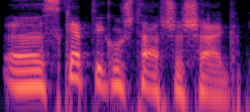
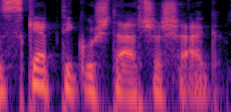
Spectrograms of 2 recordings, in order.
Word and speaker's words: Skeptikus Társaság: Or how would you pronounce it in Hungarian? – Hungarian Skeptic Society. Oh, Skeptikus Társaság. – Yeah, we don't call it Hungarian in Hungarian. We just call it Skeptic Society. – Yeah. – So it's Skeptikus Társaság.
